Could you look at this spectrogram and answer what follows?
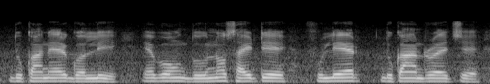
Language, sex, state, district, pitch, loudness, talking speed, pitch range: Bengali, male, Assam, Hailakandi, 150 Hz, -16 LUFS, 100 wpm, 140-155 Hz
